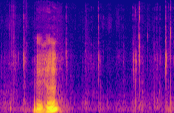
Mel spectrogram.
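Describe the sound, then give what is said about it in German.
A bite into the crust of bread made from high-extraction Swiss flour gives one loud, crunchy crack, followed by a few faint, scattered chewing crunches with no talking. “Okay, komm, dann probiere ich jetzt hier mal ein Stück mit Kruste.”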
